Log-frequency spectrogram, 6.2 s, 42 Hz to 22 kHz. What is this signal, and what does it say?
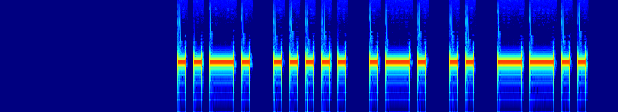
Morse code, heard as a keyed tone, about 15 wpm, 700 Hz. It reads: F5RIZ
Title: DXCC-100 Call Signs - 5 Characters - Repeated 3x - 15wpm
